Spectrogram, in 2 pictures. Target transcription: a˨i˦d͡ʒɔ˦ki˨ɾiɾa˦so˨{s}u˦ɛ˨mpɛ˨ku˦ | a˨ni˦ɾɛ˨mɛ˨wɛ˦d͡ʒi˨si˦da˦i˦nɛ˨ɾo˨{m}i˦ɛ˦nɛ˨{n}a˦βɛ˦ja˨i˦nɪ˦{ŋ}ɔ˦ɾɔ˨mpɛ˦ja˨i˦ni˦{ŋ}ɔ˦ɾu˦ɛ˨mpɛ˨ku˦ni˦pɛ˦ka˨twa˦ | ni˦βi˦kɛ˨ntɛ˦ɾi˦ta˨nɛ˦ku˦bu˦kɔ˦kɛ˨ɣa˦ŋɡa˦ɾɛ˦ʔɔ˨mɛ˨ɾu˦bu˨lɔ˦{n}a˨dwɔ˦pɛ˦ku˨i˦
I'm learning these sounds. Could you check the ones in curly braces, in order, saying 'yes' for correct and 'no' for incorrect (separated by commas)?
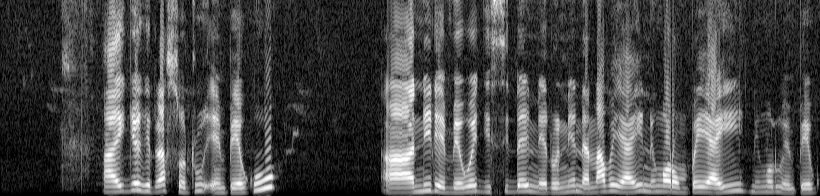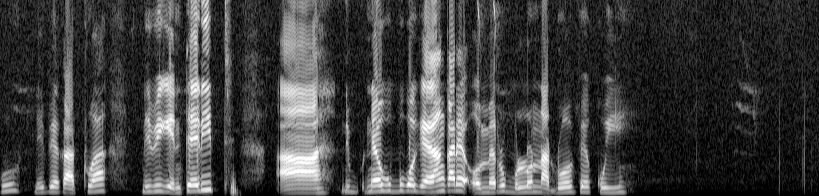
no, no, yes, yes, yes, yes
